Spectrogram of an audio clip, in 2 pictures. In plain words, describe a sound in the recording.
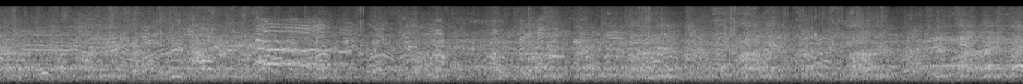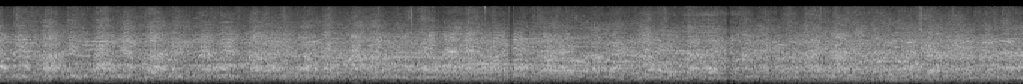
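Many young men and women chatter and call out close by.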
